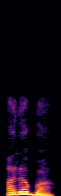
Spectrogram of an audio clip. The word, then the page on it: ಅರಬ್ಬಿ: Kannada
